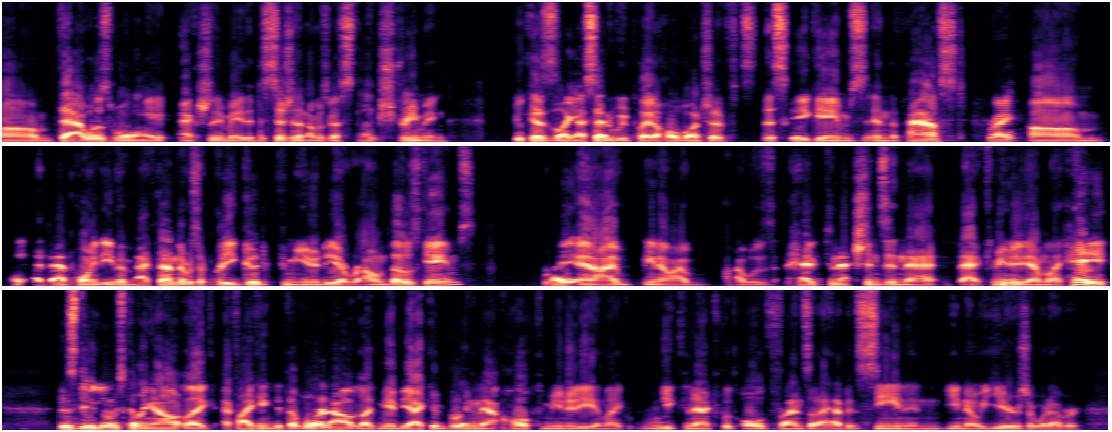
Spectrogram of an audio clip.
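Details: Adult male speaker; normal speech.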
